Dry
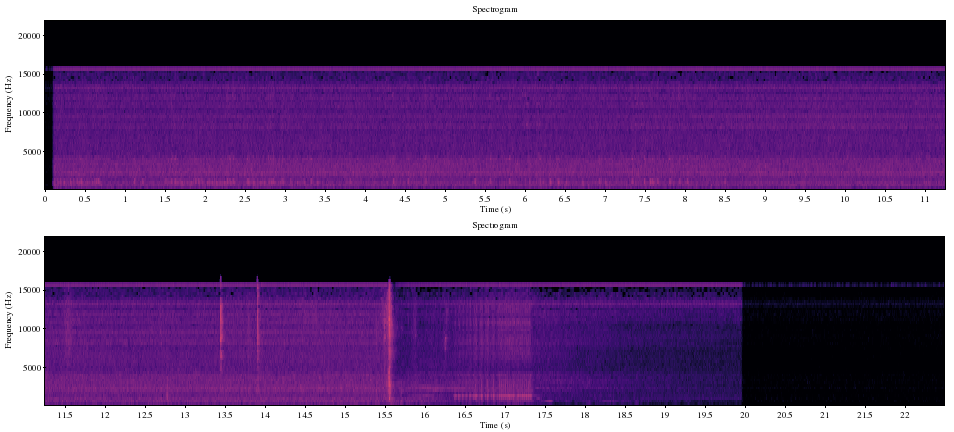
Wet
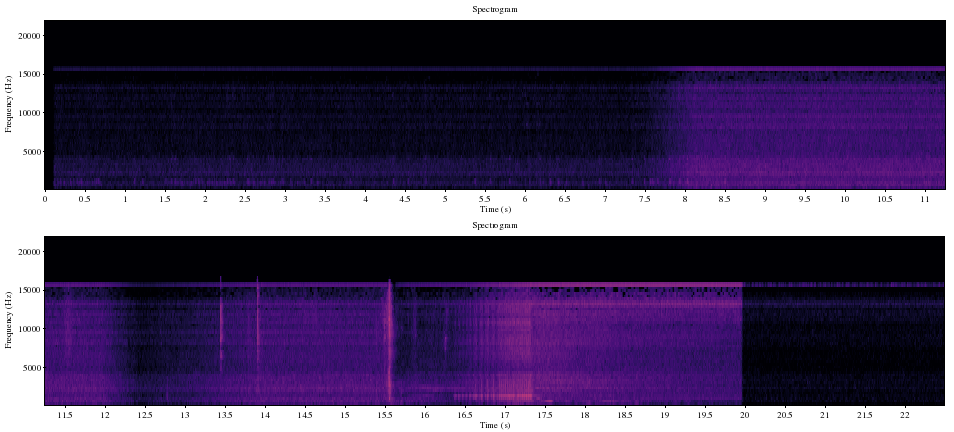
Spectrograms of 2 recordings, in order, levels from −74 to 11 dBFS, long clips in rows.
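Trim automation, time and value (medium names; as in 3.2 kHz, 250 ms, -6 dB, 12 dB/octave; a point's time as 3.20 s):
7.47 s -19 dB
8.14 s -7 dB
11.96 s -7 dB
12.46 s -19 dB
13.93 s -8 dB
16.45 s -8 dB
17.44 s +4 dB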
